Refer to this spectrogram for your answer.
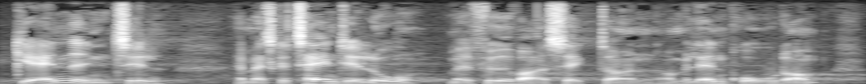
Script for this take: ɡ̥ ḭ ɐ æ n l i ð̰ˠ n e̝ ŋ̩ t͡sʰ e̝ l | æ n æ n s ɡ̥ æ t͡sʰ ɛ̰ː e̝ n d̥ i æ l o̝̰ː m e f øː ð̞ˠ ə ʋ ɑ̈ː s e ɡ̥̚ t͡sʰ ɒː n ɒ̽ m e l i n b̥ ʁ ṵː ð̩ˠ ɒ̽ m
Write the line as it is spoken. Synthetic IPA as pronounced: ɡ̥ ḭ ɐ æ n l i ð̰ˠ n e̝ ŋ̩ t͡sʰ e̝ l | æ m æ n s ɡ̥ æ t͡sʰ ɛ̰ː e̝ n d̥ i æ l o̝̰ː m e f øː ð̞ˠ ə ʋ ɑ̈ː s e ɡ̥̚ t͡sʰ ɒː n ɒ̽ m e l æ n b̥ ʁ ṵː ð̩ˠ ɒ̽ m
